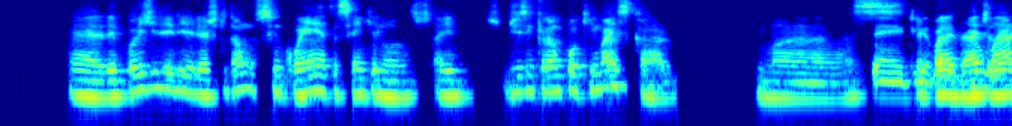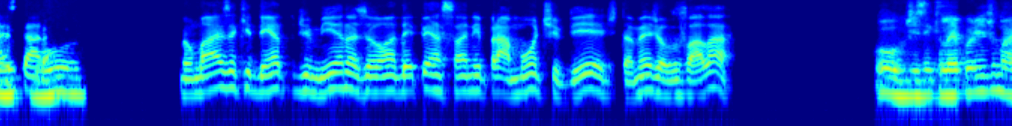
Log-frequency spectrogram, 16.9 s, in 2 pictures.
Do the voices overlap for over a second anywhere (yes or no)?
yes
